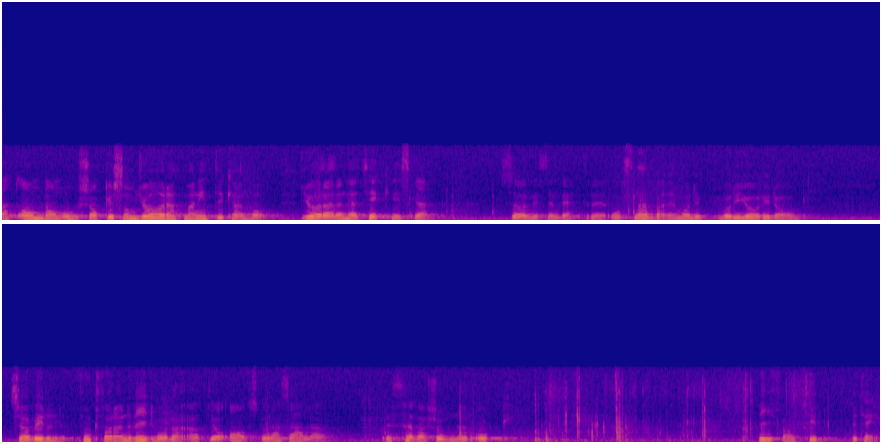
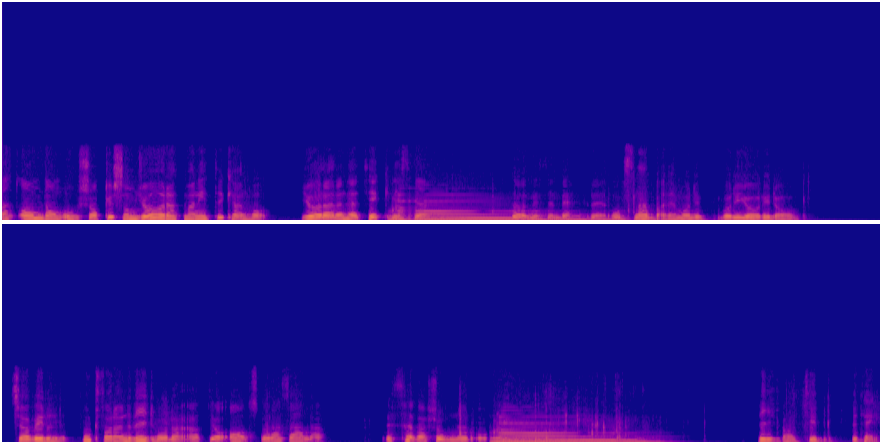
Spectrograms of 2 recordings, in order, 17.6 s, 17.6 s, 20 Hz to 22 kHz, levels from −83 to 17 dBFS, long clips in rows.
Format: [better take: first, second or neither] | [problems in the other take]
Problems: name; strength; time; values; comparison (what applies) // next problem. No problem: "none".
first | noise reduction (neural mask model RNNoise)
